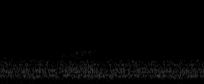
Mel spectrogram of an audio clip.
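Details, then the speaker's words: Alta Labs S48-POE network switch after fitting Noctua 3-pin fans: a soft, even rush of air with a faint high tone, no rattle or buzz; plenty of airflow, far quieter than stock. "I can hear it. There's lots of air coming out of here, but it's way quieter. Holy, What a huge difference."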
